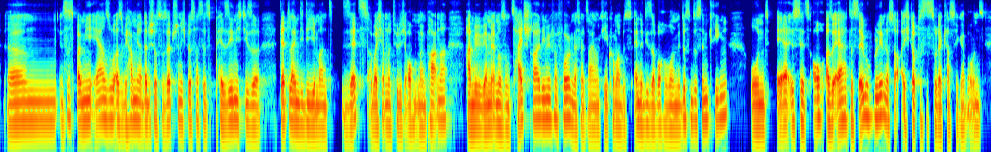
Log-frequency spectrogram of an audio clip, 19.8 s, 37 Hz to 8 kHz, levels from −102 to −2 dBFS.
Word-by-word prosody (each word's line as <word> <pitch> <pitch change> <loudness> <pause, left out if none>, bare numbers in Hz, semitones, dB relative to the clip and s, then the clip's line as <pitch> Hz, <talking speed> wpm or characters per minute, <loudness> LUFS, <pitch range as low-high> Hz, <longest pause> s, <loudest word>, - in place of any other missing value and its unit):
Ähm, 110 +1 0
es 100 +3 -9
ist 125 -2 -5
bei 105 - +4
mir 115 0 +2
eher 115 +3 0
so 115 +1 0
also, 100 -1 +1
wir 105 +1 -3
haben 115 0 +1
ja 110 - +1
dadurch, 105 0 +1
dass 105 -1 -2
du 95 - -8
selbstständig 110 +1 0
bist, 105 +1 -2
hast 105 - -6
du - - -3
jetzt 100 +1 -15
per 105 -2 +1
se 110 +3 +1
nicht 115 0 -1
diese 100 -2 -1 0.4
Deadline, 110 0 +4
die 100 -1 -3
dir 100 - -1
jemand 95 -2 -1 0.2
setzt. 95 +3 -1
Aber 100 -1 +3
ich 95 - -3
habe 100 - -1
natürlich 95 0 -4
auch 100 +1 +2
mit - - -5
meinem 95 -1 -2
Partner 115 +3 -1 0.3
haben 100 0 +3
wir 95 -2 +2
wir 100 - +3
haben 100 0 +3
ja - - +1
immer 100 -1 +2
so 95 +1 -6
'n 90 - -5
Zeitstrahl, 120 0 +1
den 120 0 +2
wir 120 - +2
verfolgen, 120 -1 +2
dass 95 - -3
wir - - -8
halt 90 - -4
sagen: 95 0 -3
„Okay, 95 0 -4
gucke 105 - -4
mal 95 - 0
bis 90 0 -8
Ende 100 -1 0
dieser 100 -1 -1
Woche 100 0 0
wollen 95 0 0
wir 95 - -1
das 115 +3 -2
und 110 - -3
das 110 0 -5
hinkriegen.” 120 +4 -2 0.4
Und 100 0 +2
er 105 - +6
ist 110 +1 -3
jetzt 105 -4 0
auch 125 -1 +4
also 105 +1 +5
er 115 +2 +6
hat 115 -1 -5
dasselbe 115 +6 +3
Problem, 130 +2 +2
das 110 - -2 0.2
ich - - -2
glaube, - - +4
das - - -9
ist - - -8
so - - -1
der - - +1
Klassiker - - -7
bei - - -6
uns. 95 -1 -4
105 Hz, 255 wpm, -24 LUFS, 100-115 Hz, 0.4 s, er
